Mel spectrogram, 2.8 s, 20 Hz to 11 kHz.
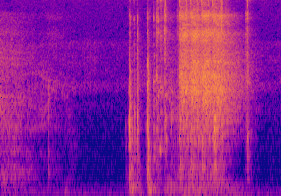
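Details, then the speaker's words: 2015 Honda Civic Si stored in the garage over winter, after jump-starting from another car: pressing start gives a short cluster of dry clicks and rattles with no cranking while electrics work; click-only no-start, battery suspected, cause unknown. "and then it changed from trying to crank to basically this right now so i'm going to hit the start button"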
